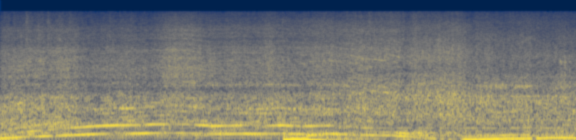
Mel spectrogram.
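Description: Jeep Wrangler's engine revving up and easing off again as it crawls through deep mud, with a heavy thump about three seconds in.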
